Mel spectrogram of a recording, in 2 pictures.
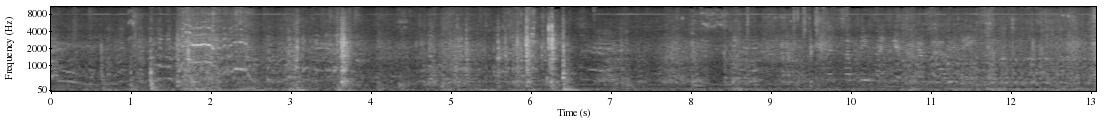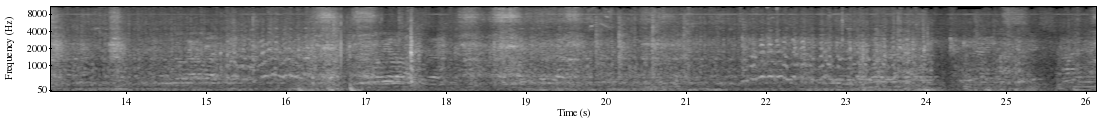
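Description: A small electric motor whirs and strains in bursts.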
